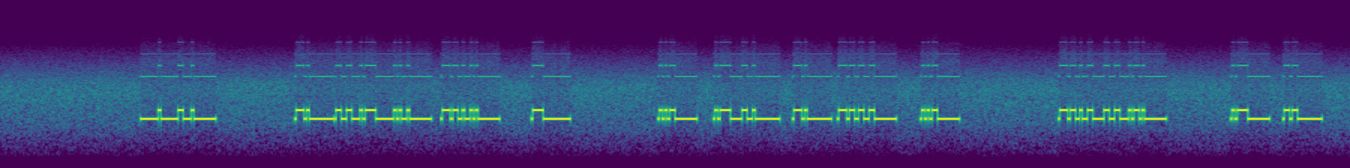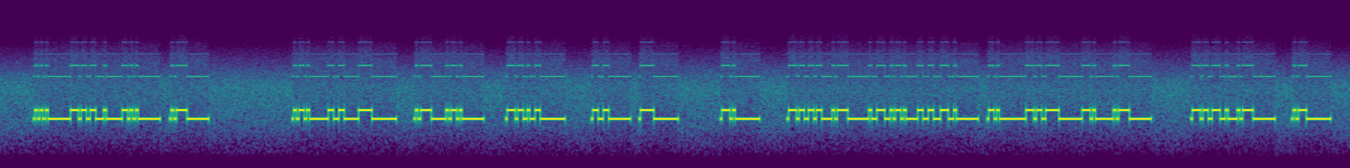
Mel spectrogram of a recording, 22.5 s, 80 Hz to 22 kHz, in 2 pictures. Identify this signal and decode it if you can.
TTY/TDD text telephone tones (45.45 baud Baudot), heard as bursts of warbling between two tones, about 400 Hz shift, 1600 Hz centre. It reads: CHIEF JOSEPH IS WIDELY CREDITED WITH LEADING THE NEZ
